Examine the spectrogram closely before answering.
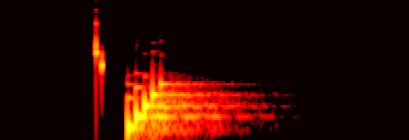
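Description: A soft electronic chime plays once.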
